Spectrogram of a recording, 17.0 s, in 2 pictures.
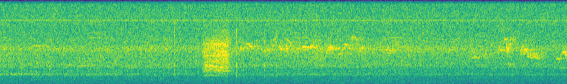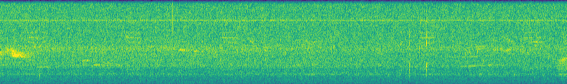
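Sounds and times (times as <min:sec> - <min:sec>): steady hiss: 0:00.0 - 0:17.0
faint bird calls: 0:03.0 - 0:06.1, 0:14.6 - 0:17.0.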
